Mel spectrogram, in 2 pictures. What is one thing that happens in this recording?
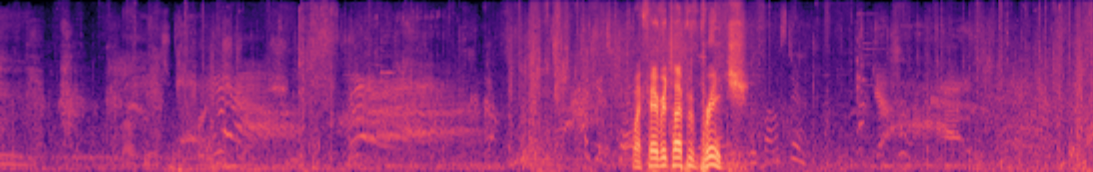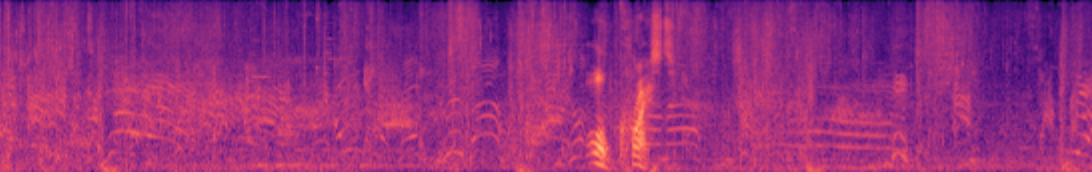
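Blades slash and hack into creatures in quick fighting.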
